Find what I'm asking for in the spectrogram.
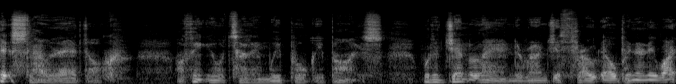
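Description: A man puts on a character voice that is low-pitched, with a bright, sharp tone and a husky, rough edge. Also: ordinary pitch variation, moderate pace.

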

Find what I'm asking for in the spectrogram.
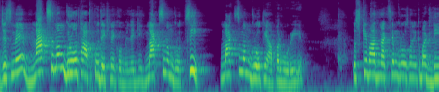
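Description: At a fairly slow pace, a woman speaks in an animated tone with lively intonation. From India. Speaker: online biology teacher. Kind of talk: lecture. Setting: live online class. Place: studio.

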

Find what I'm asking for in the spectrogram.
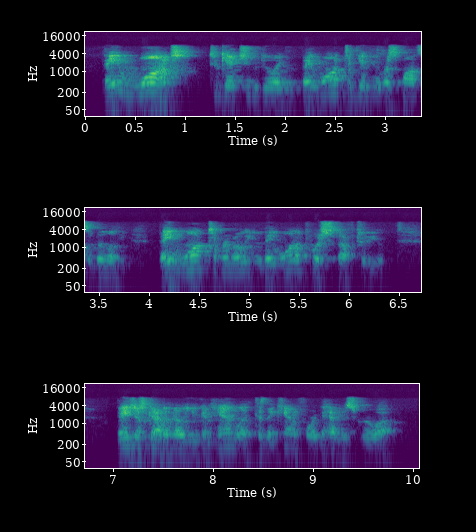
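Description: Audible room echo fills the space as a man talks at a fairly quick pace with big swings in loudness. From Alaska (rural bush). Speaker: games industry executive; guest lecturer. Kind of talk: lecture. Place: classroom. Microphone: camera far.

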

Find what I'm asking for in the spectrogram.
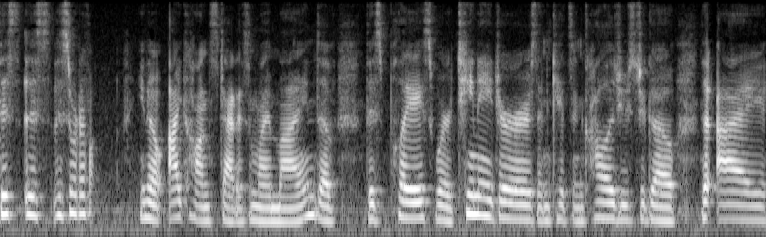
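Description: A woman with a very deep, low pitch speaks with lively intonation. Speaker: travel vlogger. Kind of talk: casual vlog chat. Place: home room. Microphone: phone near.

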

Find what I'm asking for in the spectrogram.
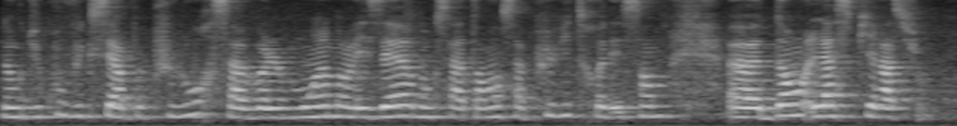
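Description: At a moderate pace, a woman speaks with fairly high pitch and monotone, flat intonation, her loudness swinging widely over light background noise. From Moselle, France. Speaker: nail technician trainer. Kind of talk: tutorial; advice talk to camera. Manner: halting, many fillers.

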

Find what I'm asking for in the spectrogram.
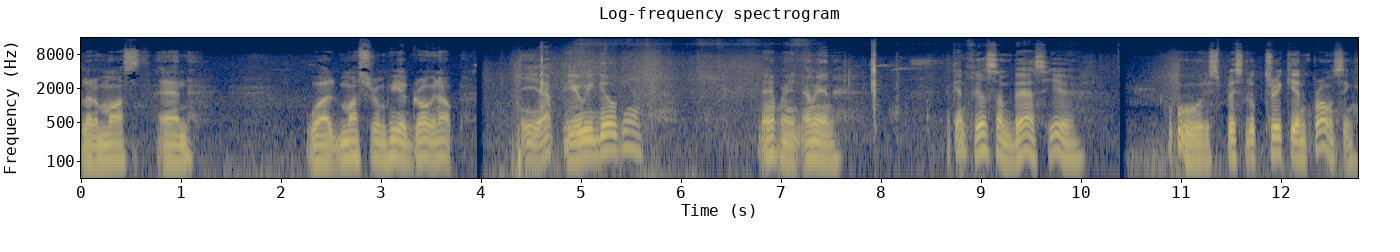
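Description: A man with a non-native accent talks at a fairly slow pace, leaving long, frequent pauses. His fairly low voice has a dark, mellow tone and a dry sound with no echo over light background noise. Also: ordinary pitch variation. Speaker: angler. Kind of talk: casual fishing vlog commentary. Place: forest. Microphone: phone near.

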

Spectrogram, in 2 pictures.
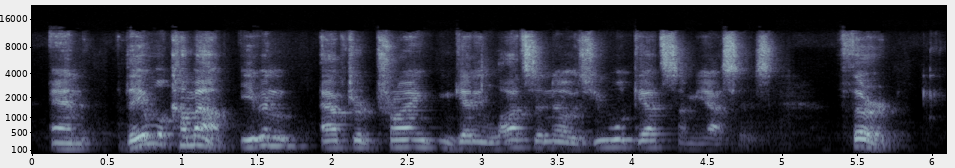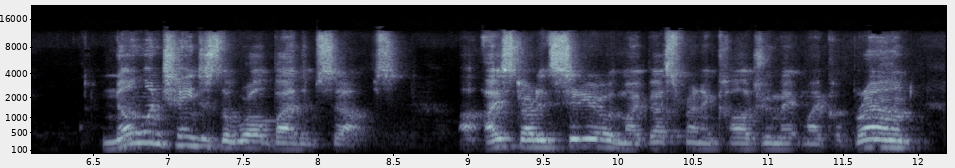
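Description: A man's fairly high-pitched voice with a dark, mellow tone, lively intonation and a moderate pace. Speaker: nonprofit founder. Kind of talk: talk. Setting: video call. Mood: encouraging, earnest. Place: home room. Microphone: video call.

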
